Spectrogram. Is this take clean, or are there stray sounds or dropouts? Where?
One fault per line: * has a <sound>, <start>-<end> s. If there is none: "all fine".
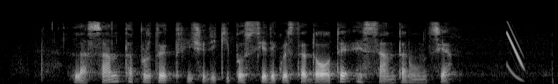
* has a chirp, 5.1-5.3 s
